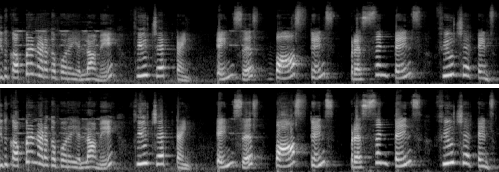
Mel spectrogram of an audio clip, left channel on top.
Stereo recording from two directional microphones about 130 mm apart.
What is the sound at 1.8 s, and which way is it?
A woman's voice, 40° right (ahead or behind).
